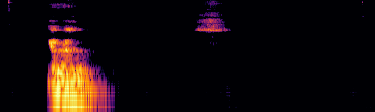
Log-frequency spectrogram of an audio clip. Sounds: Throat clearing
